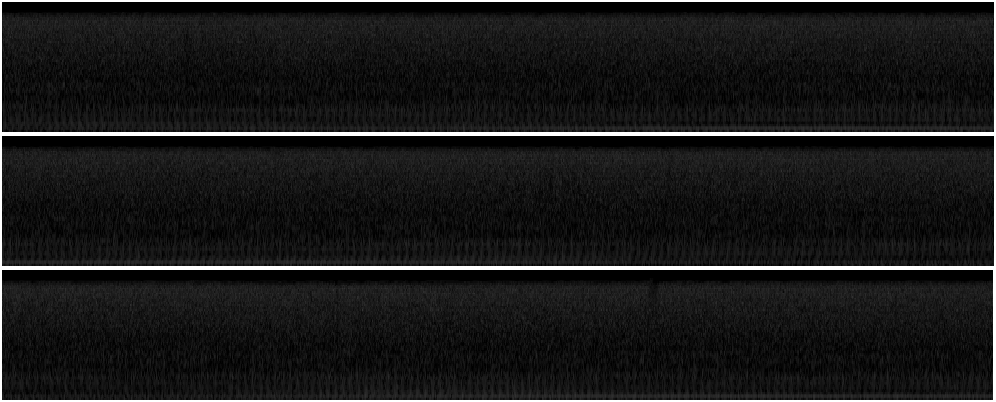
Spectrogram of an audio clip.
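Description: Steady electrical mains hum, several pitches stacked with the lowest buzzing tone loudest, over a constant layer of hiss. No game or crowd sound comes through.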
